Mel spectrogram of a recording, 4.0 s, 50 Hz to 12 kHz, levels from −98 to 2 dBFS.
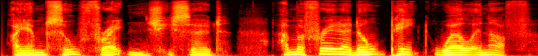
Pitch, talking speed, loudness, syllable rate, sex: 135 Hz, 180 wpm, -17 LUFS, 4.6 syllables/s, male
